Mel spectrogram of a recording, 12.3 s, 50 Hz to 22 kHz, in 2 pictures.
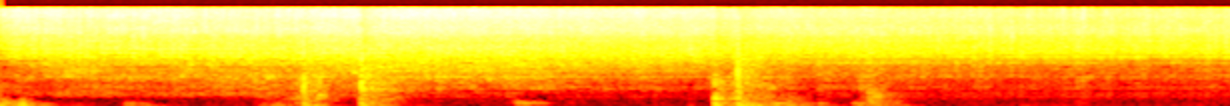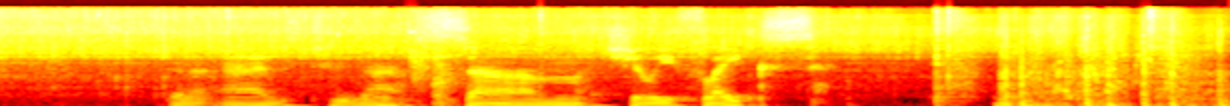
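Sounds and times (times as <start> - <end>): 
chopped tomatoes sizzling in a pan with garlic: 0.0 - 12.2
speech: 7.0 - 10.4
low knocks and scrapes of stirring in a pan: 10.8 - 12.2.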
